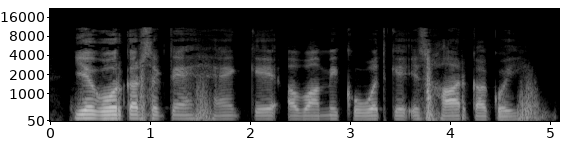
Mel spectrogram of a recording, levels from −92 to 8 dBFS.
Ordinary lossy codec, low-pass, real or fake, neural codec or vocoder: MP3, 48 kbps; 10.8 kHz; real; none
